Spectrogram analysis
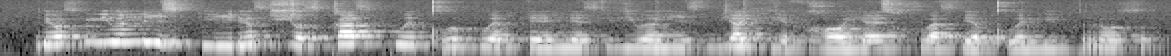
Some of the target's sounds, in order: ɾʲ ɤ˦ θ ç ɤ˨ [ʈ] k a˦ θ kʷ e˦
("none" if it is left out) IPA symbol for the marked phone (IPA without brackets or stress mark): θ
